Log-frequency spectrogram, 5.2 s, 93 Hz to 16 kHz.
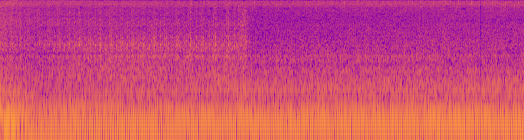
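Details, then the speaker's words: Yamaha outboard on a 32 Contender, just started with a water hose connected: a steady low idle with a light, fast clicking from lifters lacking oil pressure for the first 5–10 seconds. Normal for these Yamahas. "that clicking noise is the lifters not getting oil pressure for whatever 5 or 10 seconds it always does that every single Yamaha does that doesn't seem to hurt him"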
